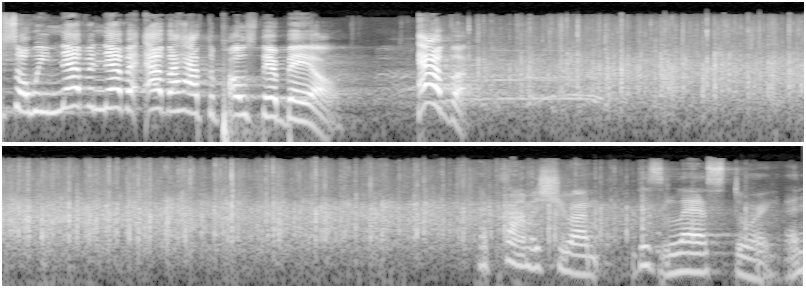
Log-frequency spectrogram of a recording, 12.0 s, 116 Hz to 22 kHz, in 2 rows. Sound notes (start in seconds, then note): 3.2 applause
